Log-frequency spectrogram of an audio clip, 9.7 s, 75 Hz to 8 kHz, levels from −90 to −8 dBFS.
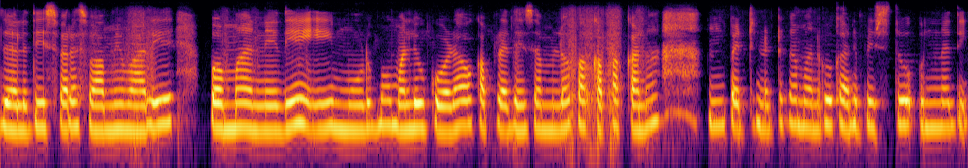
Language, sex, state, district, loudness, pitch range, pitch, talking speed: Telugu, female, Andhra Pradesh, Krishna, -18 LUFS, 220-245 Hz, 230 Hz, 110 wpm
